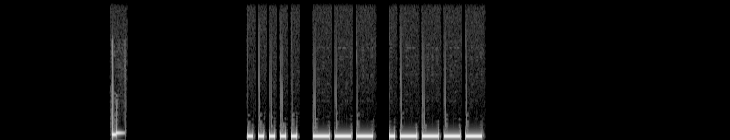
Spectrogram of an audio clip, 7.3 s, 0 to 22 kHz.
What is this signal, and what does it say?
Morse code, heard as a keyed tone, about 22 wpm, 700 Hz. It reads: 5O1
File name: practice / 22wpm / Three Letter-Number Combinations - 22wpm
